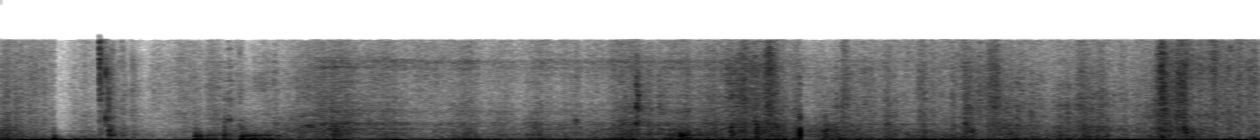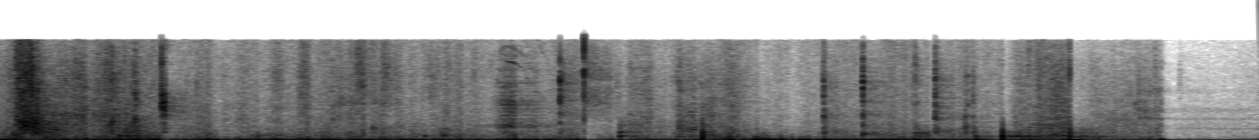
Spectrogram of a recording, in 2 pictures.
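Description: Sheets of paper rustling and being handled on a table close to the microphones, in a series of short bursts, over a steady low rumble.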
